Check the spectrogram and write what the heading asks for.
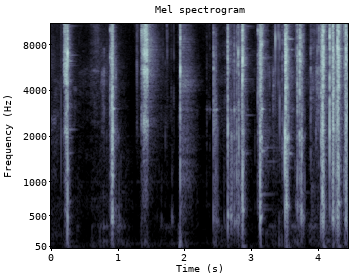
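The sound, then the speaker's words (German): A bottle opener, magnetic on its underside so the cap stays on it, clinks and scrapes against a bottle cap in a string of sharp metallic clicks and taps, irregular and bright, ending in a busier flurry of rattling as the cap comes loose. “ich habe sogar unseren Flaschenöffner dabei”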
